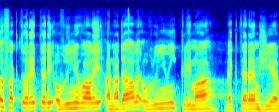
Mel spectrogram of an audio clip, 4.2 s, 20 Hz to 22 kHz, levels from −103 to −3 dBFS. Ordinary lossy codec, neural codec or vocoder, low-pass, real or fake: Opus, 32 kbps; none; 14.4 kHz; real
